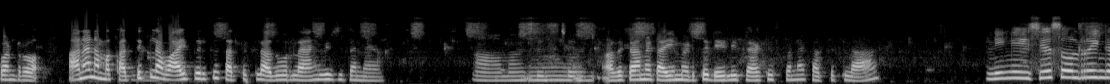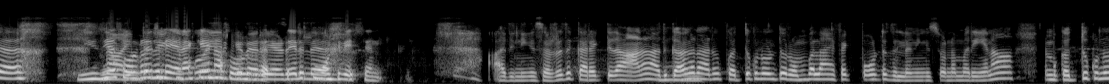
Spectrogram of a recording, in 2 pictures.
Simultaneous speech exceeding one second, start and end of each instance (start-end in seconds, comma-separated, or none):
12.2-14.2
